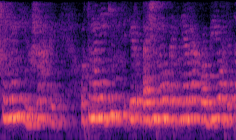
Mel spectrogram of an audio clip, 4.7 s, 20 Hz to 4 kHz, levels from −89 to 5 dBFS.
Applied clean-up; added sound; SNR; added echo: none; none; none; reverberation time 1.2 s.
